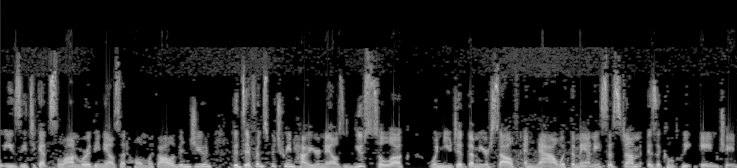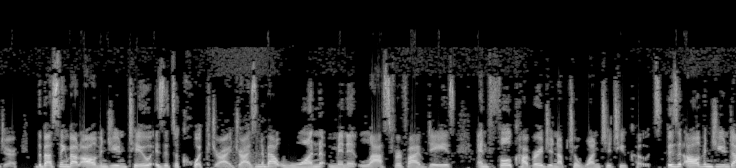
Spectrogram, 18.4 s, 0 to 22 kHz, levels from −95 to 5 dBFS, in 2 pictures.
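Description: Overdone noise removal runs through the speech: the suppressor cuts any band near its noise estimate, taking quiet parts of the voice too. Pauses fall to near silence with twinkling specks. A spectrogram shows dark gaps dotted with isolated flecks.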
